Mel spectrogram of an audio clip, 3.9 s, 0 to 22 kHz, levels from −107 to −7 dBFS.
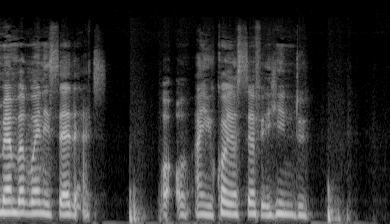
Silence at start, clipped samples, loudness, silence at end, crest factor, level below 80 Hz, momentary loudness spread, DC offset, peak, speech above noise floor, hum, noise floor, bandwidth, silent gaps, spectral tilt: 0 s; under 0.1%; -35 LUFS; 0.5 s; 20 dB; -64 dBFS; 17 LU; under 0.1%; -16 dBFS; 29 dB; none; -63 dBFS; 14 kHz; none; -5.5 dB/octave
